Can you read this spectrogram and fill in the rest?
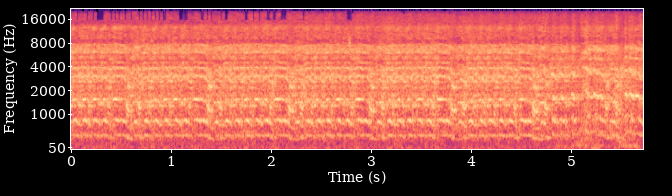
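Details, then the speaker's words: Ford 6.0 Powerstroke diesel with ZF6, sat nearly a decade in woods, cranking after glow plugs with a poor-sounding fuel pump: long crank, thin squealing starter, ragged catches firing on only some cylinders, smoking heavily; hard start. "off all right that's a good sign it's firing on some cylinders I'm going to run the glow plugs again and the injectors"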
